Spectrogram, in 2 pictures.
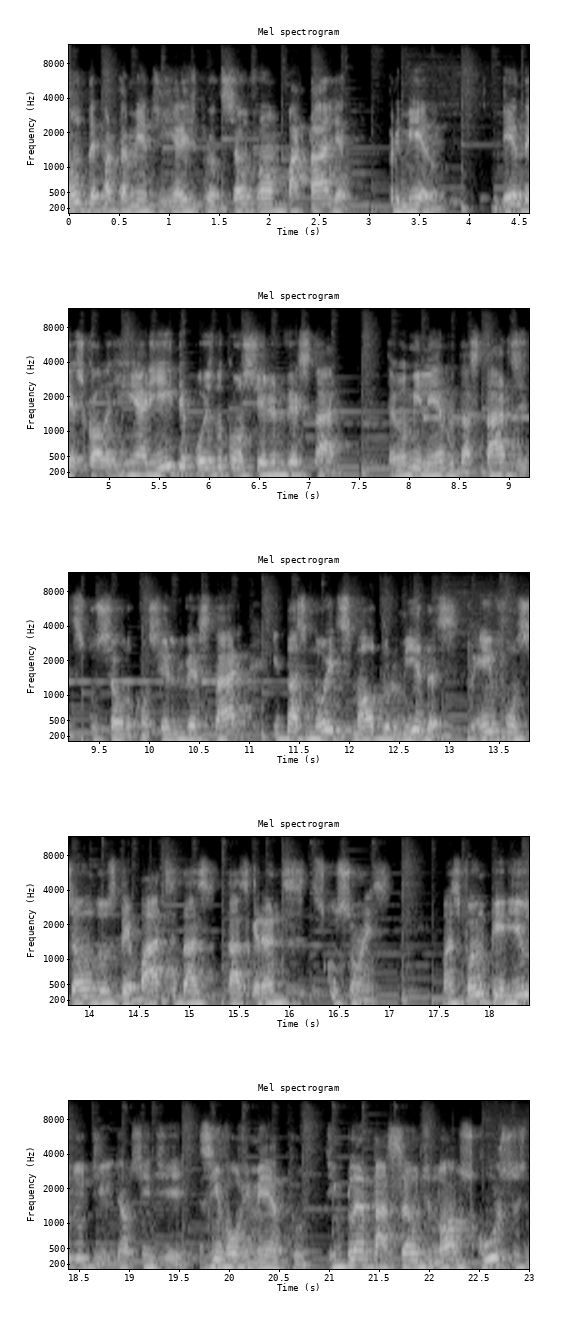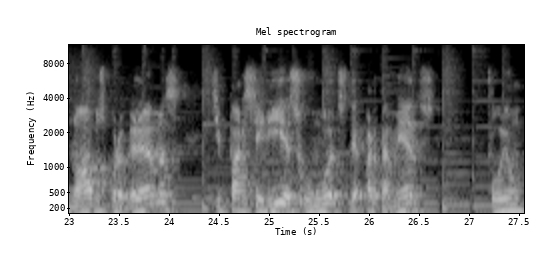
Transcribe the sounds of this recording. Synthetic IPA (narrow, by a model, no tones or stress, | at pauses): sɐ̃w̃d̪ʊd̪epaɾt̪amẽnt̪ʊĩʒẽɲaɾiɐd͡ʒɪpɾod̪usɐ̃w̃fojumɐbat̪aʎɐ | pɾimejɾʊ | d̪ẽnʊd̪ɐiskɔlɐd͡ʒɪĩʒẽɲaɾiɐɪd̪epojznʊkõseʎʊuniveɾsi̥t̪aɾjʊ | ẽt̪ɐ̃w̃ewmɪlẽmbɾʊd̪ɐst̪aɾd͡ʒɪzd͡ʒɪd͡ʒiskusɐ̃w̃nʊkõseʎuniveɾsi̥t̪aɾjʊɪd̪ɐznojt͡ʃɪzmawd̪oɾmid̪ɐsẽj̃fũsɐ̃w̃d̪ʊzd̪ebat͡ʃɪzd̪ɐzd̪ɐzɡɾɐ̃d͡ʒɪzd͡ʒiskusõj̃s | mɐs̬fojũpeɾiwd̪ʊd͡ʒɪɐ̃mɐsĩd͡ʒɪdɪzẽvowvimẽnt̪ʊd͡ʒɪĩplɐ̃nt̪asɐ̃w̃d͡ʒɪnɔvʊskuɾsʊzɪnɔvʊspɾoɡɾɐ̃mɐs | d͡ʒɪpaɾseɾiɐskõowt̪ɾʊzd̪epaɾt̪amẽnt̪ʊ̥s | fojũ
